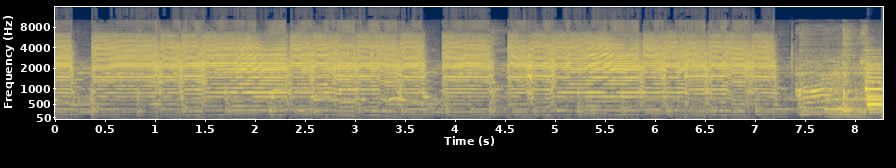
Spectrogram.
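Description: Epiphone Casino electric guitar played through a 1968 Maestro Fuzz-Tone FZ-1B pedal into a Fender '57 Twin amp: loud, harsh fuzz-distorted notes held in long sustained stretches, broken by a few brief stops.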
